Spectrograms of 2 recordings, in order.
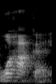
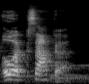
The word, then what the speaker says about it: Oaxaca: Just, Oaxaca, yeah. Because it looks like Oaxaca, if you're, you know, English.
